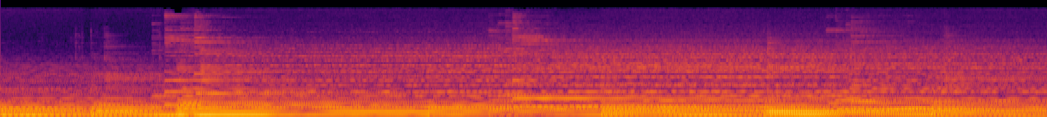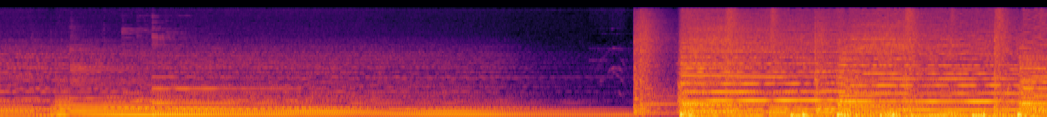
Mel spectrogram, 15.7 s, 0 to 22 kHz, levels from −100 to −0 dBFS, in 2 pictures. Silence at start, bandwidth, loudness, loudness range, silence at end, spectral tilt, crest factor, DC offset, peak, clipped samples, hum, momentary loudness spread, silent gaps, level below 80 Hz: 0 s; 16 kHz; -23 LUFS; 6 LU; 0 s; -6 dB/octave; 18 dB; under 0.1%; -4 dBFS; under 0.1%; none; 11 LU; none; -34 dBFS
